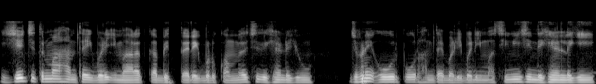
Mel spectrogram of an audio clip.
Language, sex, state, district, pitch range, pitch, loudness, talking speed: Hindi, male, Uttarakhand, Uttarkashi, 100-115 Hz, 105 Hz, -19 LUFS, 260 wpm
